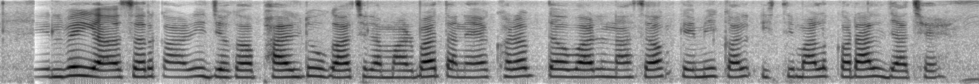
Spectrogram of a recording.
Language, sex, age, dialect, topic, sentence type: Magahi, female, 18-24, Northeastern/Surjapuri, agriculture, statement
